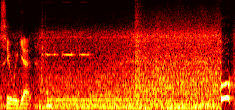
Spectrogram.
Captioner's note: beep sounds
